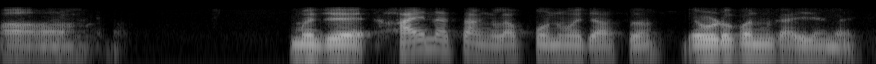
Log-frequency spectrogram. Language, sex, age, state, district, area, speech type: Marathi, male, 18-30, Maharashtra, Sangli, rural, conversation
